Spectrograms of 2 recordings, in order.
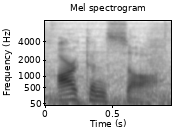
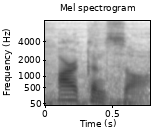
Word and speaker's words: Arkansas: O Arkansas aqui também não pronuncia o S. Arkansas, Arkansas.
